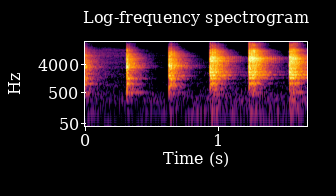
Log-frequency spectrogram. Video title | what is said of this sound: Fan Demanded - Dungeon Tour 2022 + Aircraft + Plane Storage + Stand Build | You can hear the difference. It's a very obvious pitch change.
